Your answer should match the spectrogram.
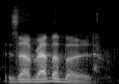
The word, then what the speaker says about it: Zerubbabel: Zerubbabel.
